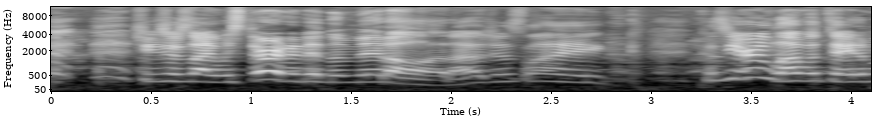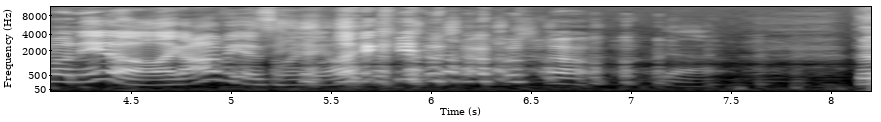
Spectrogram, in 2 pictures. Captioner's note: laughter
